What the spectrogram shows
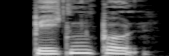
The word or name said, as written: bækkenbund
